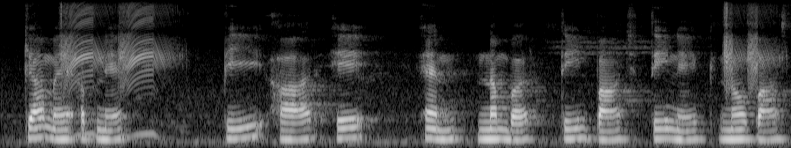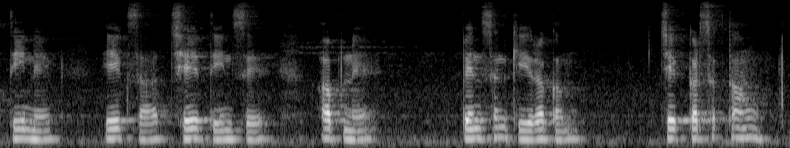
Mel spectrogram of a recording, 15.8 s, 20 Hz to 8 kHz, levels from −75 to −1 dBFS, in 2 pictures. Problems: none marked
